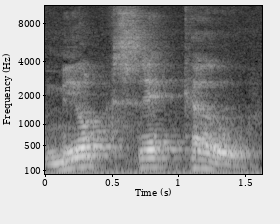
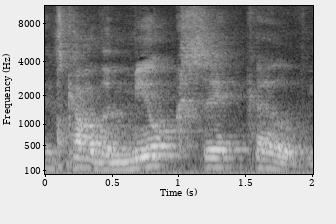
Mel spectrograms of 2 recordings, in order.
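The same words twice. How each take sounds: First: Slow, spelled-out name. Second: Said in the usual way. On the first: Shown as a demonstration.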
